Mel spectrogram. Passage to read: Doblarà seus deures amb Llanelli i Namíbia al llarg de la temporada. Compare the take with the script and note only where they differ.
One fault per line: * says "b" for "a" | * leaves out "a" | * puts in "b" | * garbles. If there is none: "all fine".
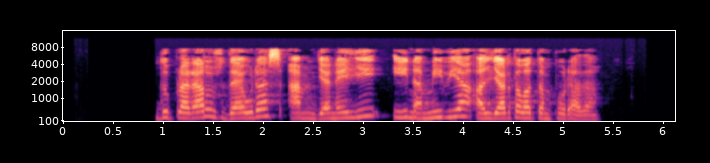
all fine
